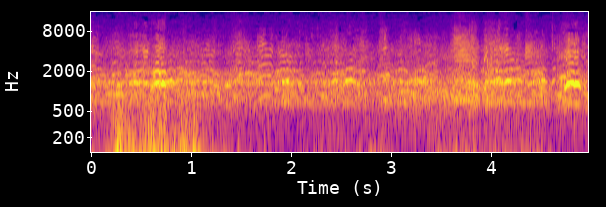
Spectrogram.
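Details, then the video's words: Many snow geese in Skagit Valley calling together, a busy layered honking chorus; a low rumbling noise runs under the first second, and a clearer single honk rises near the end. "Sounds of Snow Geese | Skagit Valley"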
